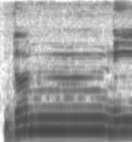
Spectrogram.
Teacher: نون مشدد پہ غنہ کریں گے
